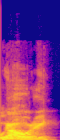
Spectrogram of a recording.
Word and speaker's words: Kaory: seen your beautiful face tell us who is Ki I'm I'm pronouncing your name correctly yes K Ki KI who's who was Ki growing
